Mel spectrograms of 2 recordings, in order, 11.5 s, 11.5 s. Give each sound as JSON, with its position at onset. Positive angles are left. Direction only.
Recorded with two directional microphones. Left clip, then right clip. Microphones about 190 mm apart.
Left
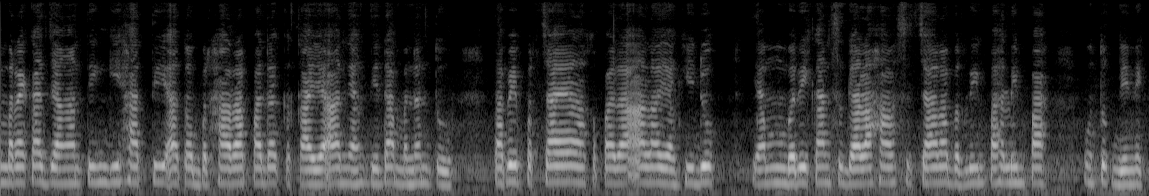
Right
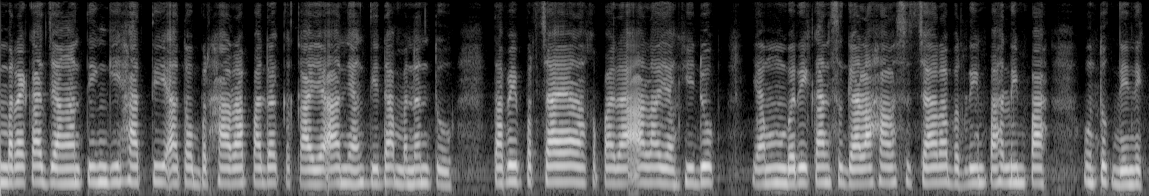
{"t": 0.0, "sound": "a woman's voice", "side_deg": -40}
